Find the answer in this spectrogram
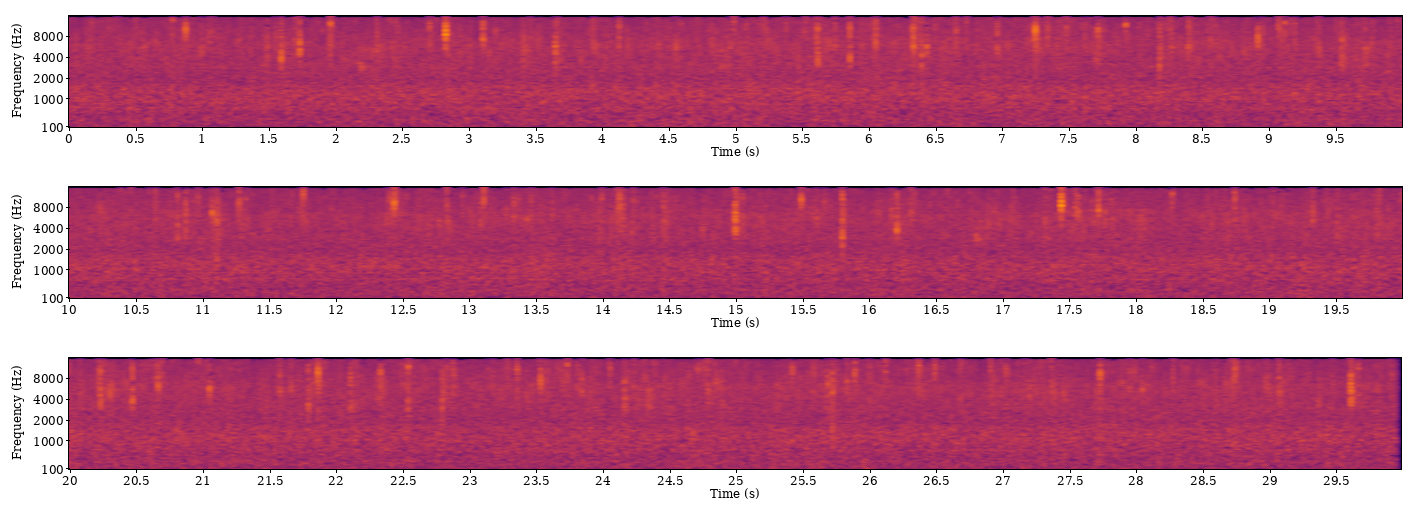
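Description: Gentle rain falling steadily: an even hiss of rain with many scattered individual drops ticking on a surface.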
